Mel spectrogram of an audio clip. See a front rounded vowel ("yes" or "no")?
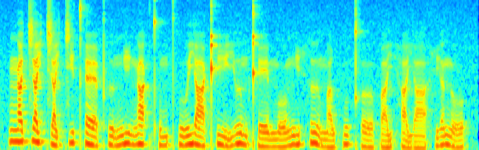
no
